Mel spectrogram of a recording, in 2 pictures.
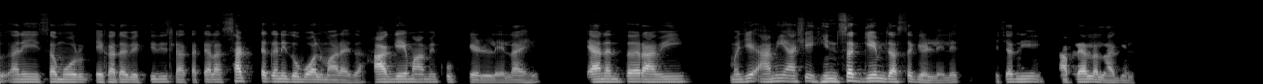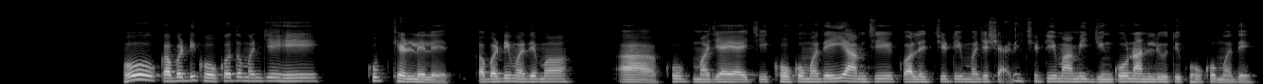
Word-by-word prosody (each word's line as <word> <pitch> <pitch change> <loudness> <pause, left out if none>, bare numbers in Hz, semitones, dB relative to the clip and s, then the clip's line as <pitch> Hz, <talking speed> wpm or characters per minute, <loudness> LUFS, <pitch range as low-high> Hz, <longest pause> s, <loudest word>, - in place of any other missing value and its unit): आणि 120 0 -2
समोर 115 -1 +1
एखादा 120 0 +1
व्यक्ती 115 +2 -3
दिसला 125 -2 -5
का - - -8
त्याला 115 0 0
सटक्कनी 140 0 +1
तो 130 - +1
बॉल 115 -1 +2
मारायचा 105 -1 -3
हा 120 +1 +9
गेम 125 -1 +1
आम्ही 120 0 -3
खूप 125 0 -9
खेळलेला 105 -1 -3
आहे. 100 +1 -6 0.5
त्यानंतर 130 +1 +4
आम्ही 120 0 +3 0.6
म्हणजे 120 +6 -1
आम्ही 140 +5 -1
असे 135 +3 -5
हिंसक 135 +3 +5
गेम 145 0 +4
जास्त 130 0 +2
खेळलेले 95 -1 -4
आहेत 110 0 -11 0.3
त्याच्याने 125 +4 -3 0.3
आपल्याला 125 +2 +3
लागेल. 100 -4 -5 2.5
हो. 220 -1 +8
कबड्डी, 165 +4 +3
खो-खो 155 0 +3
तर 175 +1 -2
म्हणजे 160 +1 -3
हे 150 0 0 0.7
खूप 170 0 -5
खेळलेले 125 -6 +4
आहेत. 95 -3 -5 0.3
कबड्डीमध्ये 130 +2 +1
मग 130 0 -2 0.6
अ, 110 -2 +2
खूप 130 -1 -5
मजा 115 +2 +1
यायची. 115 0 +1
खो-खोमध्येही 130 +2 +1
आमची 135 +1 -2
कॉलेजची 125 0 0
टीम 130 -1 -3
म्हणजे 120 +2 -3
शाळेची 145 +2 -8
टीम 135 0 -1
आम्ही 130 0 +1
जिंकून 115 +3 0
आणली 125 -1 +2
होती 115 -1 -2
खो-खोमध्ये. 105 -2 -3
125 Hz, 135 wpm, -25 LUFS, 115-135 Hz, 2.5 s, हा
